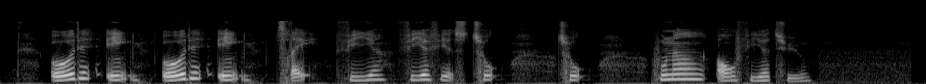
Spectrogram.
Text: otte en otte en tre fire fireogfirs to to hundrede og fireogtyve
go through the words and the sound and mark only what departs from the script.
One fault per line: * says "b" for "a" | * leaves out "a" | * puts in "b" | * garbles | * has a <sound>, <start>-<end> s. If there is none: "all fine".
all fine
